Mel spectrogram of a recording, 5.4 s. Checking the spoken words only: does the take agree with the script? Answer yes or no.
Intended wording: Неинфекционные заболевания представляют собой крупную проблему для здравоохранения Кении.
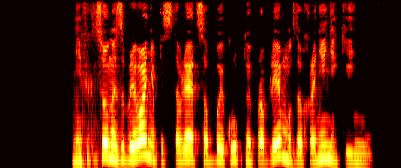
no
